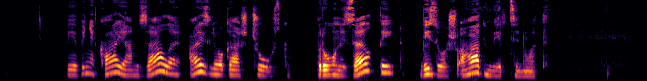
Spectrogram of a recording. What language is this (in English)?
Latvian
